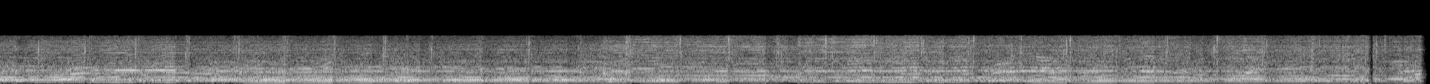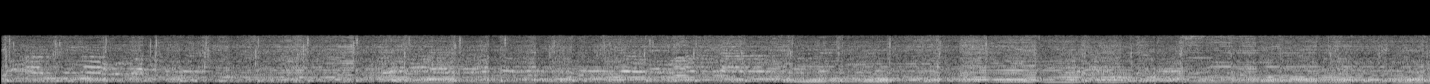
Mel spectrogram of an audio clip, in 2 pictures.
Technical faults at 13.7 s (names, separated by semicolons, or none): repeated stalls (stutter)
